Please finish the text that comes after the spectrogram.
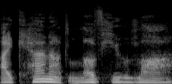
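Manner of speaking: very low, hushed, soft-spoken voice. Narrator reading Tarzan speaking to La; low voice. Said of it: "said Tarzan in a low voice".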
